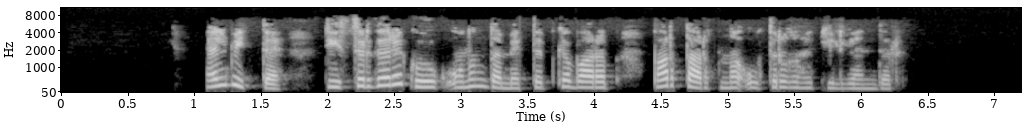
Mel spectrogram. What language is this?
Bashkir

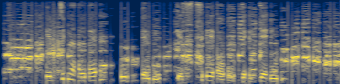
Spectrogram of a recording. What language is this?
Mbum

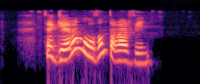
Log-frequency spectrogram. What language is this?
Kabyle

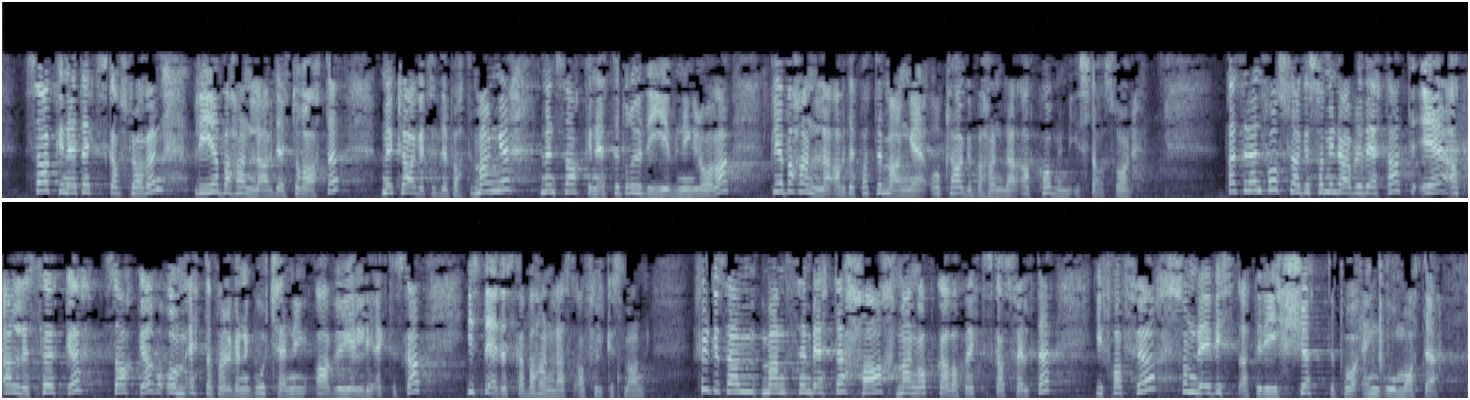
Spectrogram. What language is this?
Norwegian Bokmål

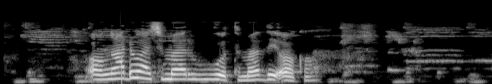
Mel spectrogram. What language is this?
Luo (Kenya and Tanzania)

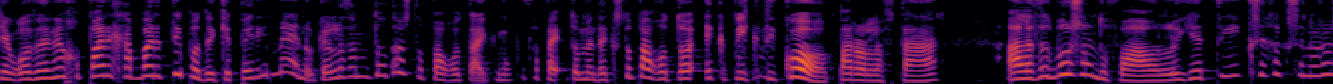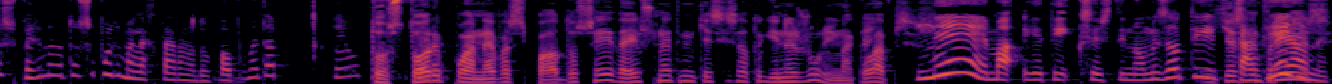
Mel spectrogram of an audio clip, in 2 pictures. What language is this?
Greek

